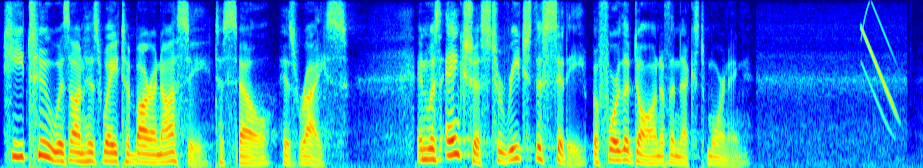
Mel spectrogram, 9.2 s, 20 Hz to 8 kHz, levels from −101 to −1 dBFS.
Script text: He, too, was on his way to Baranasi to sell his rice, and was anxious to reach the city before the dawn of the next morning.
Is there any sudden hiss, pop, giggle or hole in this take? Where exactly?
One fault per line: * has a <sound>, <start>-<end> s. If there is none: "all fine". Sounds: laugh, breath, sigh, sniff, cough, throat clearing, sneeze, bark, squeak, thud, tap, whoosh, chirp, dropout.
* has a dropout, 2.4-2.4 s
* has a chirp, 8.6-9.0 s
